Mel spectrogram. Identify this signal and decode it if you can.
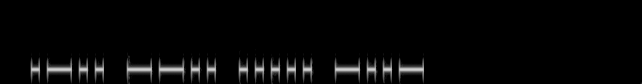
Morse code, heard as a keyed tone, about 15 wpm, 700 Hz. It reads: LZ5X
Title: DXCC-100 Call Signs - 4 Characters - 15wpm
